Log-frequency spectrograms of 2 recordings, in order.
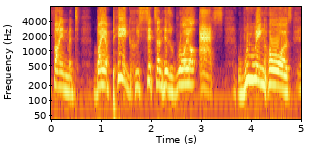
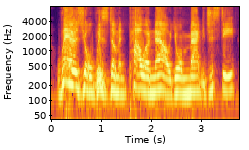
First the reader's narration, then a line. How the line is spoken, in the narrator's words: growled Grignr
